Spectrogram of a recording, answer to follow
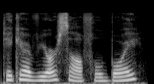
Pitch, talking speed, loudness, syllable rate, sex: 185 Hz, 235 wpm, -16 LUFS, 4.9 syllables/s, female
